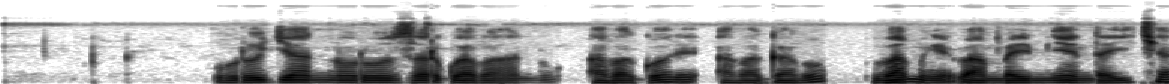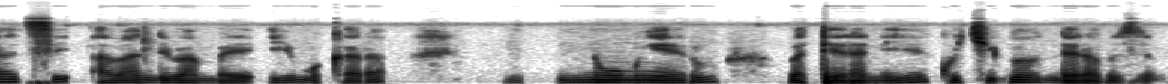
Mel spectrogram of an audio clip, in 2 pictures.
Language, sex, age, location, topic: Kinyarwanda, male, 18-24, Kigali, health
